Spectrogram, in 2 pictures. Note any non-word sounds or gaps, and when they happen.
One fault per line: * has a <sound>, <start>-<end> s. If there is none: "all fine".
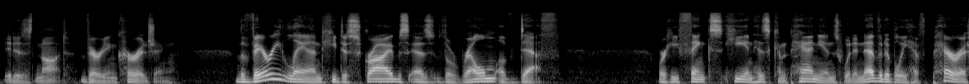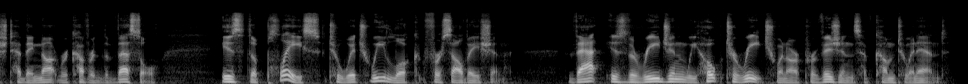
all fine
